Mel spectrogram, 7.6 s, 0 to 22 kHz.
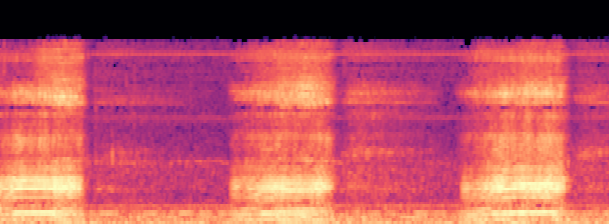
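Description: Loud rattling snores on each breath in, about three over 7.6 seconds, with quieter breathing between them and a steady hum in the room.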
